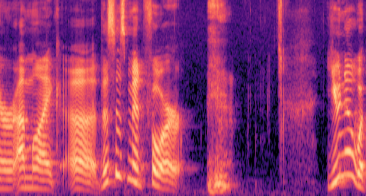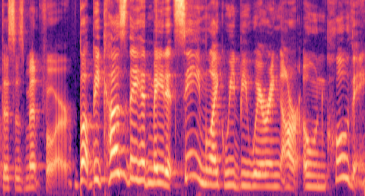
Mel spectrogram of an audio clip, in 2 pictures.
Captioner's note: ahem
